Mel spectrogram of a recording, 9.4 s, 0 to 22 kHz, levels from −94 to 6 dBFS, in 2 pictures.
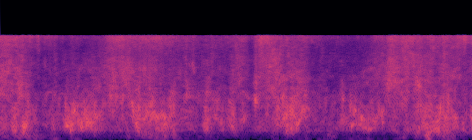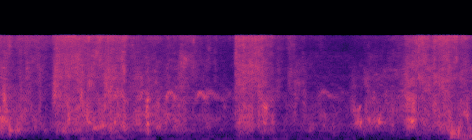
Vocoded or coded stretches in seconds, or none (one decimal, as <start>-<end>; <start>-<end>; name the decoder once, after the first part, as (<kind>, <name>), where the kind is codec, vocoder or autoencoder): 0.0-9.4 (vocoder, Vocos)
